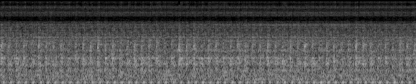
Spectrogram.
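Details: Yamaha NMAX version 1 that wouldn't start and reportedly stalls, now running; mechanic suspects dust via a non-stock air cleaner reaching the MAP sensor causes stalling: steady, even idle with regular low pulse, no stumbling or misfire.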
